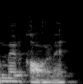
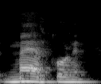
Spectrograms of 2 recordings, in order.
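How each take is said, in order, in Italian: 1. L'accento non è sulla prima sillaba. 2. L'accento è sulla prima sillaba. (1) "se no se leseria, se non l'accentavo" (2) "ho accentato la prima E perché casca là"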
